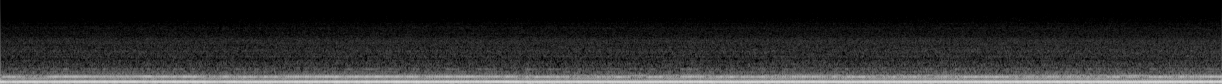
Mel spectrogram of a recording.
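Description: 2003 Infiniti G35 Coupe's 3.5-litre V6 idling steadily while still cold after a cold start, heard at its dual exhaust.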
